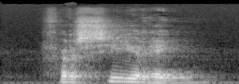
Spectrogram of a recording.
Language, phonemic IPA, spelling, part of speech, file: Dutch, /vərˈsirɪŋ/, versiering, noun, Nl-versiering.ogg
- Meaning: decoration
